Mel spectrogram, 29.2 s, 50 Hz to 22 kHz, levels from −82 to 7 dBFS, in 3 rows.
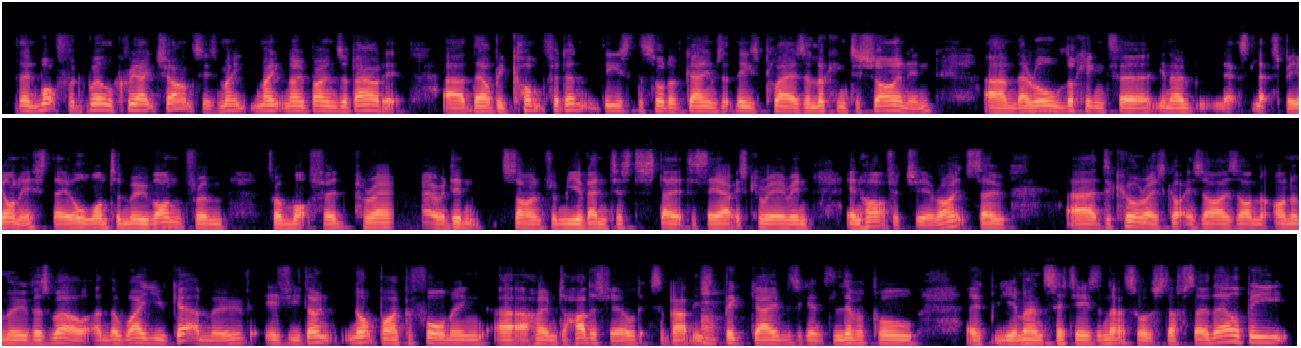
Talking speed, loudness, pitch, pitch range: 235 wpm, -19 LUFS, 125 Hz, 115-140 Hz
